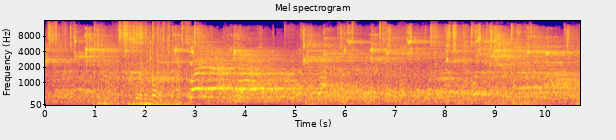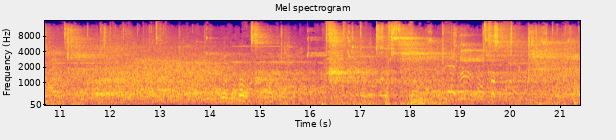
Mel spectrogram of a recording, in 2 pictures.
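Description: Metal blades clink and scrape against each other in an echoing hall.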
